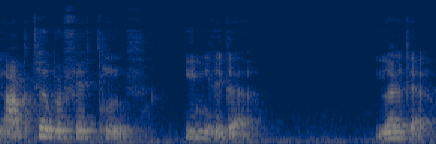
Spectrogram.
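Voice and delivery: God giving her the date to leave, hushed and low; God's voice. Retold or imitated. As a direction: hush it down like a quiet voice from above. God's instruction voiced, retold.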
